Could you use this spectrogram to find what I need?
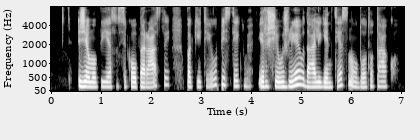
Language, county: Lithuanian, Kaunas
